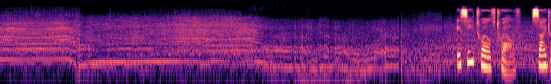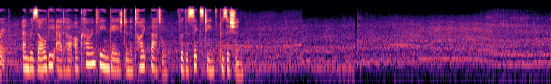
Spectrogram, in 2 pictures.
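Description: A racing car engine roars close by, revving up and down as gears change.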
